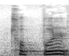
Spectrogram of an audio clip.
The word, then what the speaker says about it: 촛불: 바로 만들어서 단어가 만들어졌습니다 작업하는 하루 발음해 보면 촛불 이라고 발음하지 분명히 우리는 초라한 나라와 불이 하겠습니다 어떤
